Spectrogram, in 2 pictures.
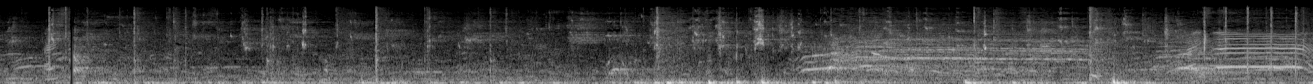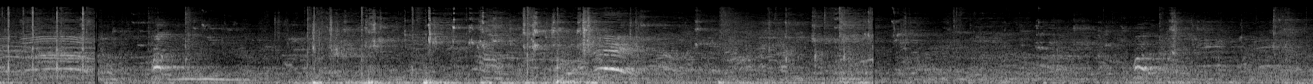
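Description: Rackets smack a shuttlecock back and forth in quick rallies.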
